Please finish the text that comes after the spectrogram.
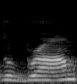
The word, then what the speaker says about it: Bram: m ou n né também em inglês o m Ele é bem articulado então é brahm E aí a minha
